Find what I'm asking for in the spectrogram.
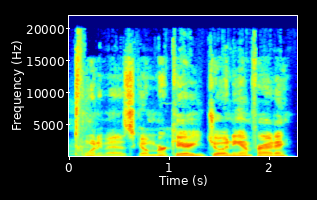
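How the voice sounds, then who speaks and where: A man's voice: fairly high pitch, big pitch swings, fast talker, sharp tone, slight background noise. A man co-hosting a podcast in laid-back casual chat, swearing now and then. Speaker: podcast co-host.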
